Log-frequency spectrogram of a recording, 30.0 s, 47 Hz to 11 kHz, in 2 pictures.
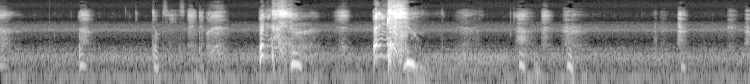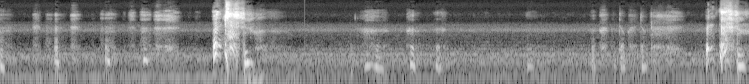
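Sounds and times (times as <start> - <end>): person sneezing: 5.2 - 6.1, 7.5 - 8.4, 19.3 - 20.3, 29.2 - 29.9.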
